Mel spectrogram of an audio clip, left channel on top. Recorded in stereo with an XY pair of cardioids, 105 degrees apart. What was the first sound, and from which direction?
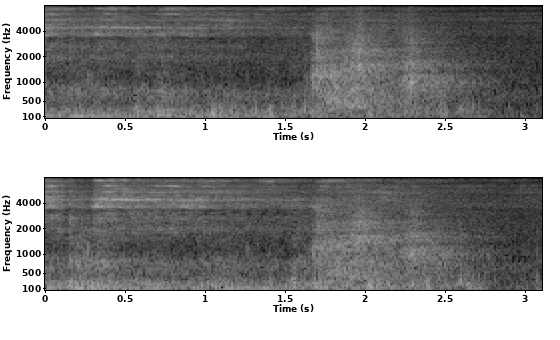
A zipper, 50° left.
